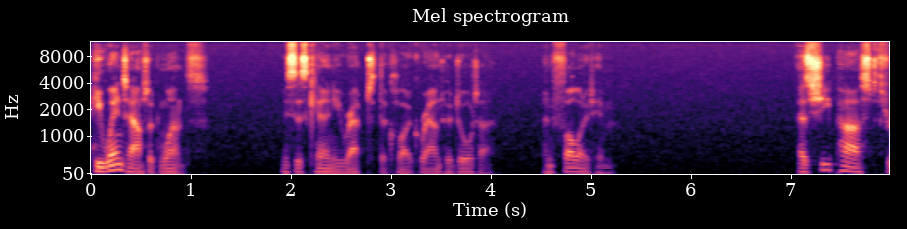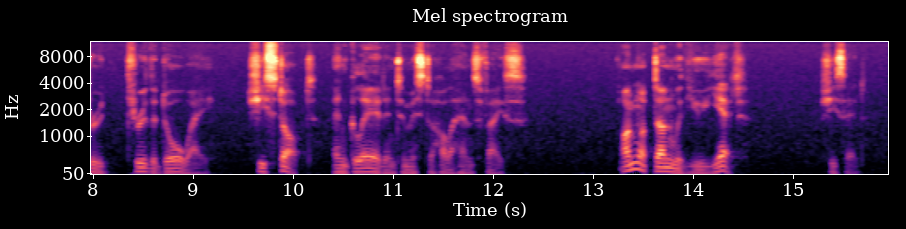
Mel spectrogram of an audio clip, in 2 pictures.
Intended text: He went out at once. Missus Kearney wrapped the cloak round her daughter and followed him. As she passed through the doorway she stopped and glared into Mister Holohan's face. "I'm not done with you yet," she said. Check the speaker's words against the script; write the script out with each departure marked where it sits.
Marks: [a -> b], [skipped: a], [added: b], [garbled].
He went out at once. Missus Kearney wrapped the cloak round her daughter and followed him. As she passed through [added: through] the doorway she stopped and glared into Mister Holohan's face. "I'm not done with you yet," she said.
